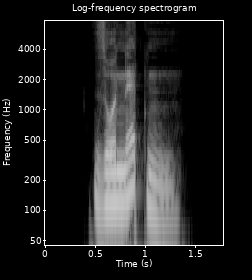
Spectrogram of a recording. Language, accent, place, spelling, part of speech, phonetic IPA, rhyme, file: German, Germany, Berlin, Sonetten, noun, [zoˈnɛtn̩], -ɛtn̩, De-Sonetten.ogg
- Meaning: dative plural of Sonett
